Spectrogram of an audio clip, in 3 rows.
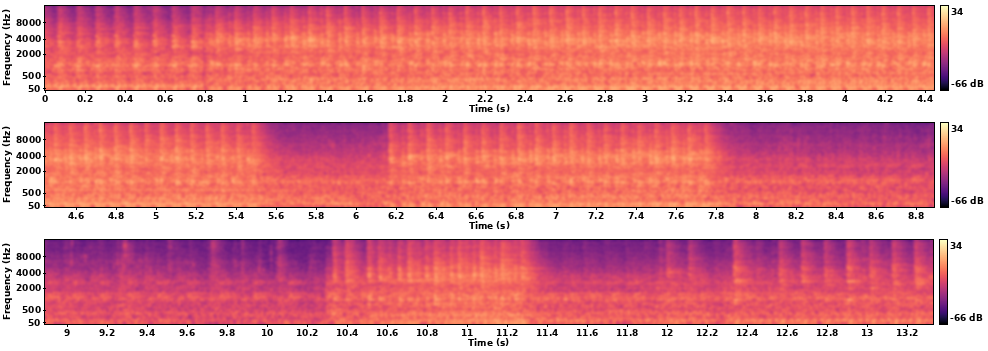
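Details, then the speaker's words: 3-cylinder Lister diesel in a harbor boat that lay flooded about 3 years, warmed up after its first start: even clatter at a steady idle of about three beats a second, no misses or stumbles. It picks up when the gearbox is engaged; running well. "Well, it's running. super good. Now it's idling."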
